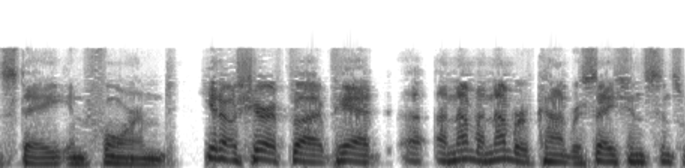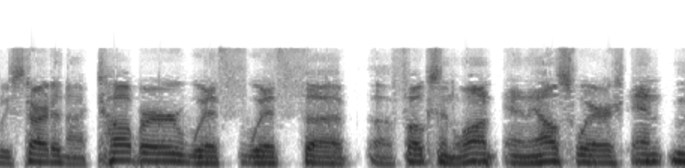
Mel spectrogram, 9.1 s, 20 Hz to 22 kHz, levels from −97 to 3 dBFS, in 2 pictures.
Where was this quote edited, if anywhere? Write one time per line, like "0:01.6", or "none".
0:01.3
0:02.2
0:03.2
0:05.0
0:06.2
0:07.8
